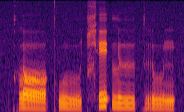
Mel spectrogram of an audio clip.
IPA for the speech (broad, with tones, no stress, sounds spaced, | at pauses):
kʰ l ɔː˨˩ kʰ w uː˨˩ t͡ɕʰ e˥˩ ʔ l ɯː˧ k r u˧ n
